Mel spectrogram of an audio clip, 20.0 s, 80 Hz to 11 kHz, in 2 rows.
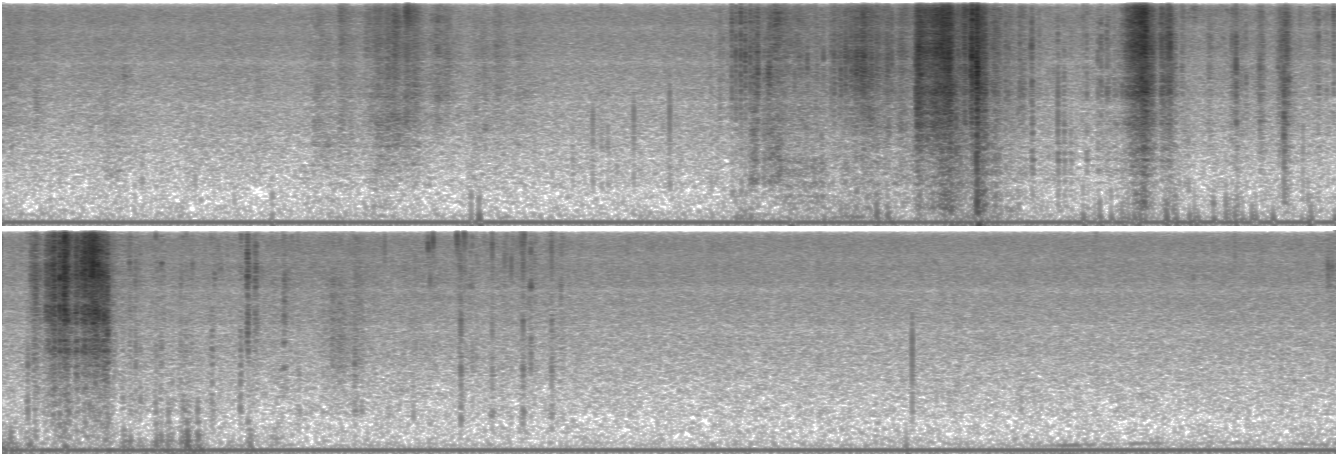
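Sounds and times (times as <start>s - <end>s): steady low hum: 0.0s - 20.0s
newspaper bedding rustling: 5.6s - 11.0s.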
